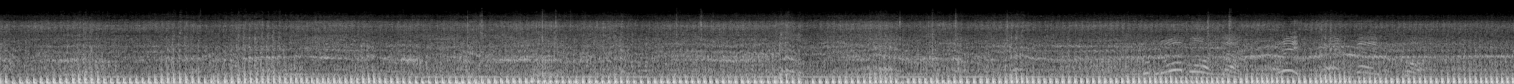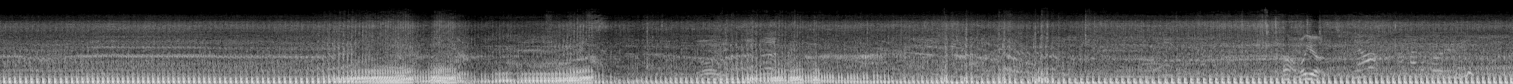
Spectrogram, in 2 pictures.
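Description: Trials motorcycle engine running at low revs through a slow section, with short bursts of throttle as the bike climbs over rocks and roots, heard close up on a helmet-mounted microphone. A rougher, uneven stretch comes about two thirds of the way through.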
